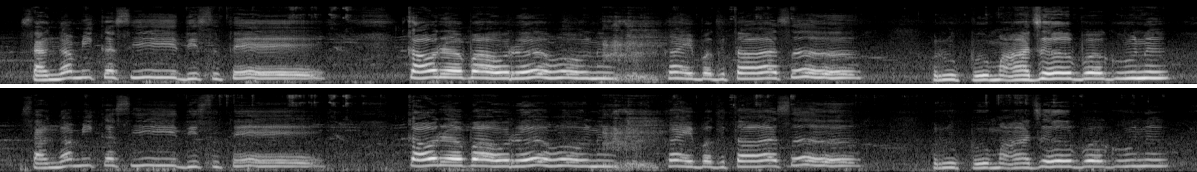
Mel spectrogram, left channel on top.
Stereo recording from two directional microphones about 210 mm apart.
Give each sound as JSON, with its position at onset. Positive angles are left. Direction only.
{"t": 0.3, "sound": "speech", "side_deg": 45}
{"t": 4.1, "sound": "a sound", "side_deg": 35}
{"t": 9.3, "sound": "speech", "side_deg": 30}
